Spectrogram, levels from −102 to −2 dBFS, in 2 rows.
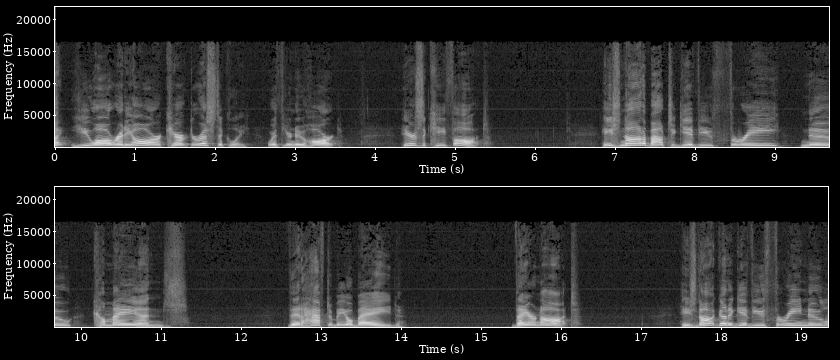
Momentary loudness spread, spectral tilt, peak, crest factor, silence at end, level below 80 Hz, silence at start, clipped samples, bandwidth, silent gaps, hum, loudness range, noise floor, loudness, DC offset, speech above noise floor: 16 LU; -4.5 dB/octave; -6 dBFS; 18 dB; 0 s; -74 dBFS; 0 s; under 0.1%; 17 kHz; none; none; 4 LU; -67 dBFS; -23 LUFS; under 0.1%; 44 dB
